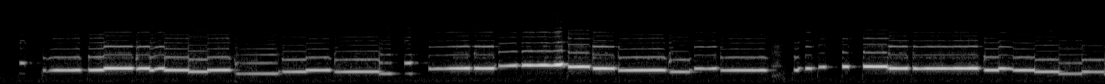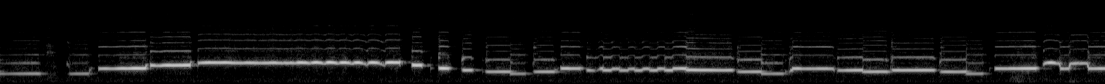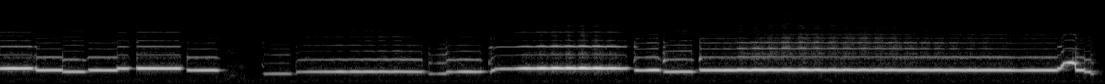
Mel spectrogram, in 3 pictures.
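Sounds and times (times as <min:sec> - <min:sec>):
flute melody: 0:00.0 - 0:33.1.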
